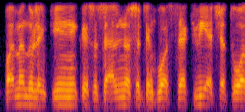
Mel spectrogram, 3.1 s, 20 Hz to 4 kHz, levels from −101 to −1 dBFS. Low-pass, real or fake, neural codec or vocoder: 3.6 kHz; real; none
